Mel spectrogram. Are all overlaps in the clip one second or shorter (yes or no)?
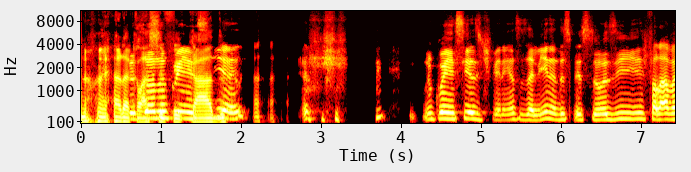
no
